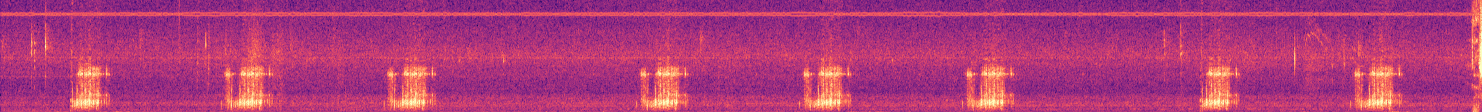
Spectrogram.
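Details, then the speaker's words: Coarse crepitant crackles over scarred fibrotic lung, air stretching collagen scar regions as healthy lung expands: regular short bursts of harsh crunching crackles with each breath. "genera también cierto estiramiento de estas regiones cicatriza les y se escucha el estertor crujiente que suena más o menos así"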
